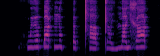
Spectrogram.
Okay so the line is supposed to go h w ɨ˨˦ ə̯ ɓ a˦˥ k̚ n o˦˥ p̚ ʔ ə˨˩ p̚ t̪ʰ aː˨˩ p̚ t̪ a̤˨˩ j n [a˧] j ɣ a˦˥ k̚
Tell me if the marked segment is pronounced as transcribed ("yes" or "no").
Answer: yes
